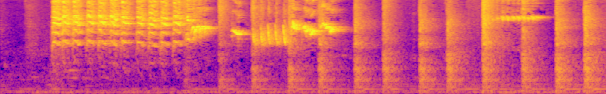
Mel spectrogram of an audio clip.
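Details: Lesser green leafbird song: a dense, rapid chattering warble with high twittering phrases and whistled notes for about three seconds, followed by a run of sharp, repeated clicking taps.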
